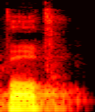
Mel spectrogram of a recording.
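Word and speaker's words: Pope: con el poeta inglés del siglo 18 alexander popp si se dice así sí sí se pronuncia así el a como una frase muy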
